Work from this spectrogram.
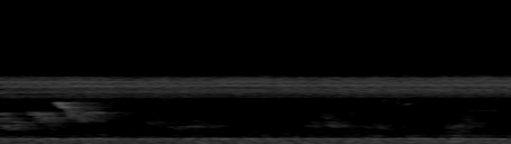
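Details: A Canadian cicada gives a steady, unbroken high buzz in shrubby early-successional habitat with blackberry and fire cherry on a hillside burned about three years earlier, Adirondack North Country; faint bird chirps in the background.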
